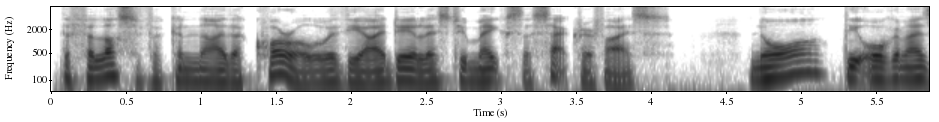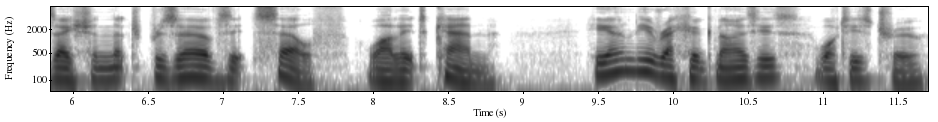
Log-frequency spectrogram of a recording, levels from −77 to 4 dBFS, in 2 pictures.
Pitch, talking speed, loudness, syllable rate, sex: 105 Hz, 140 wpm, -18 LUFS, 4.9 syllables/s, male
